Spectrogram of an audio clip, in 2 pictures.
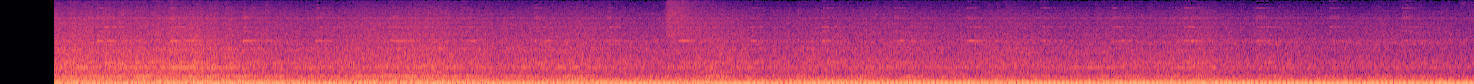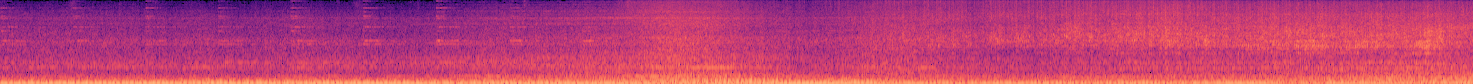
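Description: Amtrak Genesis diesel locomotive running with a steady low drone as it pulls a passenger train slowly out of the station. It draws closer and passes with a louder rush a little past two-thirds of the way in, then the coaches roll by with wheel and rail noise.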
